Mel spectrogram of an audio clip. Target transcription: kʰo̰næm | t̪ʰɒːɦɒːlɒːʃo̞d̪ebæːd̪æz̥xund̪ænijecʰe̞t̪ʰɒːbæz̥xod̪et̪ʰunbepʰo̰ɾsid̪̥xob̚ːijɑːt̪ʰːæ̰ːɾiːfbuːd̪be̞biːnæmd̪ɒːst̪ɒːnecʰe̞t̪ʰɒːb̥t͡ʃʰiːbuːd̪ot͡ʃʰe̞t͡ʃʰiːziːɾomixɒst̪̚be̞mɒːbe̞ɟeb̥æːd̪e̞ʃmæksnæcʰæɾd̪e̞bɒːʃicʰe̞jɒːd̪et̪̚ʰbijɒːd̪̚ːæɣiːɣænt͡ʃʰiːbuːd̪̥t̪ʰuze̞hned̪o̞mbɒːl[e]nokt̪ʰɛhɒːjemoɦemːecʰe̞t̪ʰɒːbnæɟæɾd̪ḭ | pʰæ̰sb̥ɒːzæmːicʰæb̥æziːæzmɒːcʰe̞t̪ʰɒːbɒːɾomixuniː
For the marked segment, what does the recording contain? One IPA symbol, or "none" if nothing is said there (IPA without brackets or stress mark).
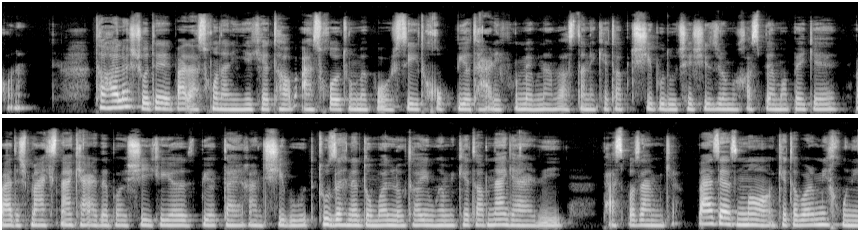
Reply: e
